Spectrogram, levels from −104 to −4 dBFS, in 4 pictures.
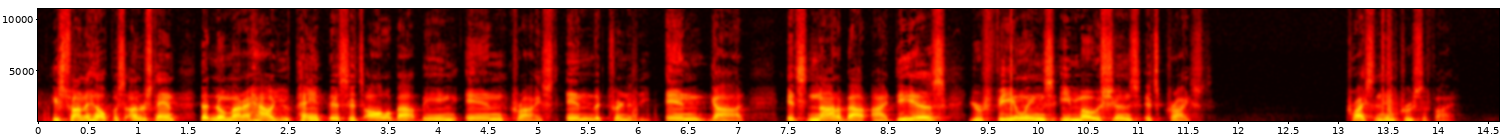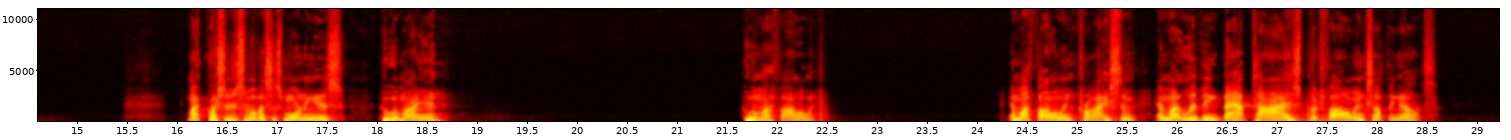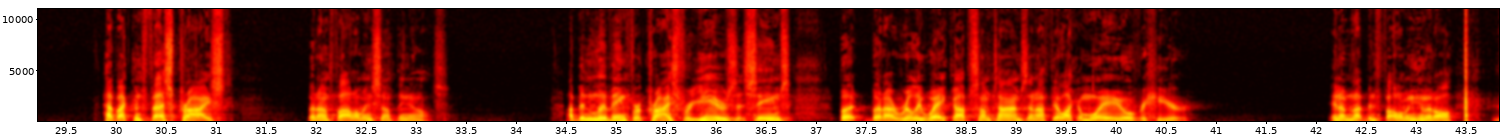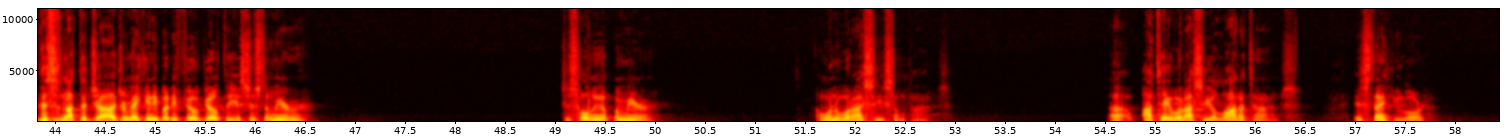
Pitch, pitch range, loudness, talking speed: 135 Hz, 115-160 Hz, -34 LUFS, 150 wpm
